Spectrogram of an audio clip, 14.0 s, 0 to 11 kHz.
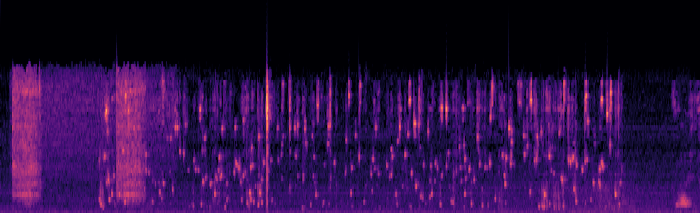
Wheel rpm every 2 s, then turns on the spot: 20, 40, 0, 0, 0, 0, 0.
none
